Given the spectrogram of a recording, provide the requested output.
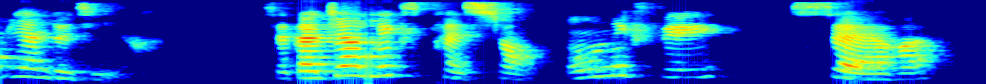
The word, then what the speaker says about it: en effet: L'expression numéro 3, en effet. Alors là, on ne prononce plus le T final.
